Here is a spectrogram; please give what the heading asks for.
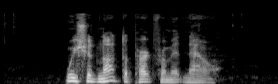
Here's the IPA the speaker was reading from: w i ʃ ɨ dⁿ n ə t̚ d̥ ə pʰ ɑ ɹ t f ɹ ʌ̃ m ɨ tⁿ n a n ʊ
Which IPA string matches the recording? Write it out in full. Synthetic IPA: w i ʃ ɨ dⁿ n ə t̚ d̥ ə pʰ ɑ ɹ t f ɹ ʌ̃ m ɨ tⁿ n a ʊ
